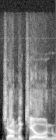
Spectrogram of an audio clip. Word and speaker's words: John McKeon: And that it is, I'm going to go with the Irish pronunciation of it. John McKeon, welcome to the Irish NFL show. – That's, I like to hear it. It sounds, my name sounds proper when an Irish person says it.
